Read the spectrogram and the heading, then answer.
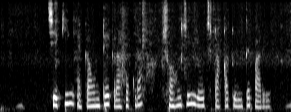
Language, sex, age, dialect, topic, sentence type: Bengali, female, <18, Northern/Varendri, banking, statement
